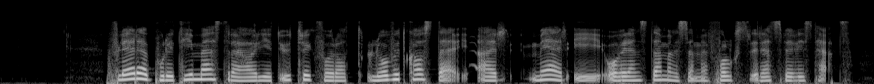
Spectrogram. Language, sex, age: Norwegian, female, 27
